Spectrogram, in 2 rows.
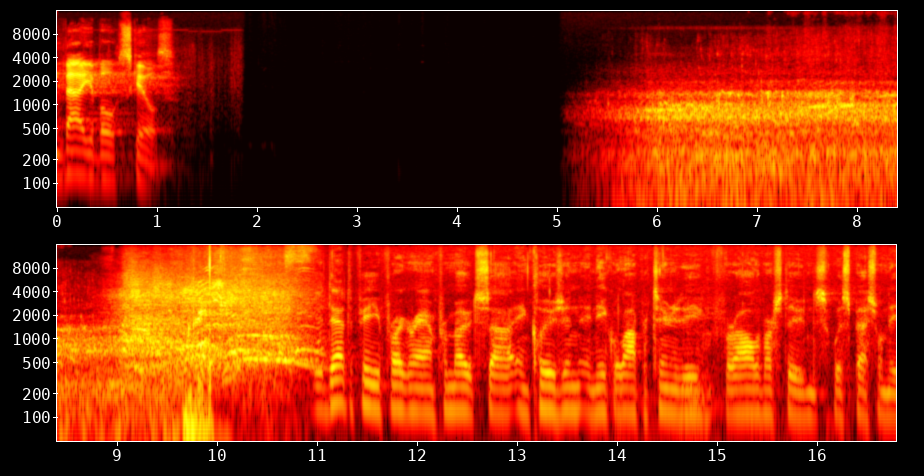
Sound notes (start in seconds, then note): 5.3 underwater noises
